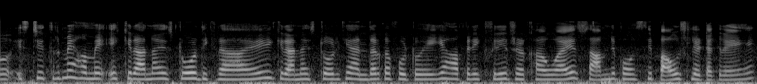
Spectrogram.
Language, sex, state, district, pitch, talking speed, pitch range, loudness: Hindi, female, Jharkhand, Jamtara, 245 Hz, 255 wpm, 235-265 Hz, -28 LUFS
